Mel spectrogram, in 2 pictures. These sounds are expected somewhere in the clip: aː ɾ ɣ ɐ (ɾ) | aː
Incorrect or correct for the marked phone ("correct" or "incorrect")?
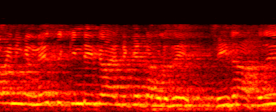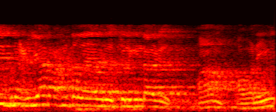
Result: incorrect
